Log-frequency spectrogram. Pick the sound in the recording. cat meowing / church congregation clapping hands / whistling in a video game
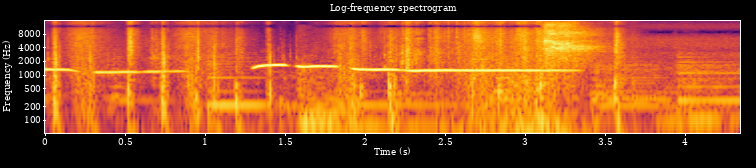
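whistling in a video game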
